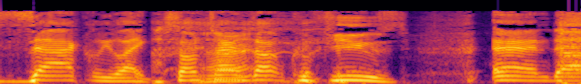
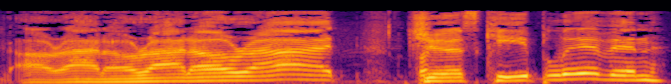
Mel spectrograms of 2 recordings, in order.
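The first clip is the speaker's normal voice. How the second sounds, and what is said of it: Imitates another person's voice, Mexican-sounding. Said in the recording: “Matthew McConaughey just came in here. ... That's not Matthew McConaughey. That's a guy with a Mexican accent doing Matthew McConaughey lines.”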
